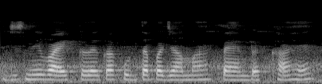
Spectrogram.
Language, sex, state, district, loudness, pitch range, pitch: Hindi, female, Uttar Pradesh, Shamli, -18 LUFS, 210-220 Hz, 215 Hz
